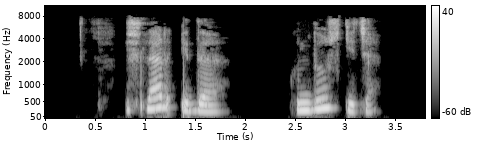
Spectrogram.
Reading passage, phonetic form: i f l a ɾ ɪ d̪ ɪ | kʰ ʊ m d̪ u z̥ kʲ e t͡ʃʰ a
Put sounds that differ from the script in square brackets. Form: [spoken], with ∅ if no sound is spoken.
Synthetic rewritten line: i [ʃ] l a ɾ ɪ d̪ ɪ | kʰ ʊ [n] d̪ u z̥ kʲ e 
